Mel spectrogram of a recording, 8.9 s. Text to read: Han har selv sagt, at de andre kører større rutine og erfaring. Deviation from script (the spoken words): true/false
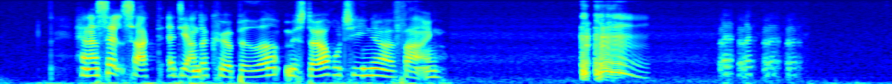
true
